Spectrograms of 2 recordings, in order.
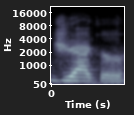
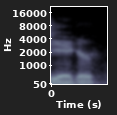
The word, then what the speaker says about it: Jaeger: It looks like it's pronounced Jagger. It does, like but Mitt. it is Jaeger.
